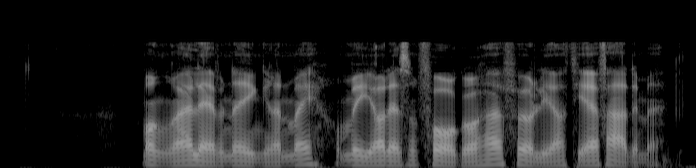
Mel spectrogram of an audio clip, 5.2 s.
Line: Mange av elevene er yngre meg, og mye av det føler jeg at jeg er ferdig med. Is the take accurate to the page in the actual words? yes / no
no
